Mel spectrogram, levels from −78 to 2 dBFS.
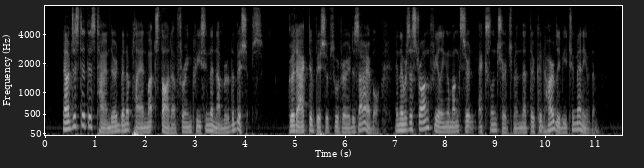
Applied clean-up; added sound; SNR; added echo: none; none; none; none.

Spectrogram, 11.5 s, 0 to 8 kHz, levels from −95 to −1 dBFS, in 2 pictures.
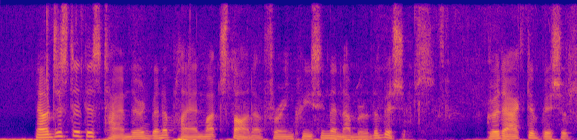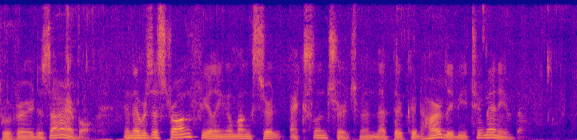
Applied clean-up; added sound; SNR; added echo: neural mask model Resemble Enhance denoiser.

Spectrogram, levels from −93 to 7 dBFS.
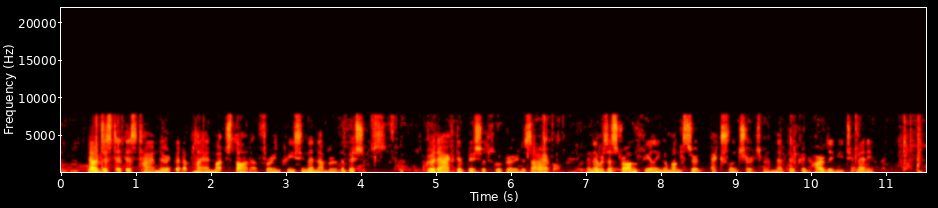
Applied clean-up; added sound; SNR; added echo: classical method spectral subtraction.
